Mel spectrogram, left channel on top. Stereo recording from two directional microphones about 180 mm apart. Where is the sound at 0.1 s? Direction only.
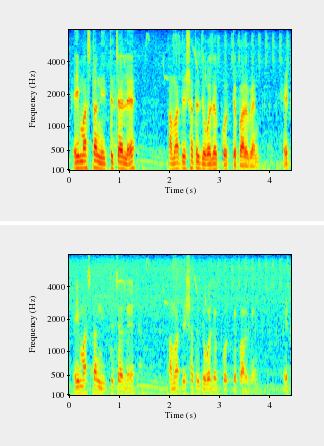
15° left (ahead or behind).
